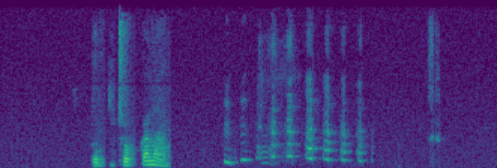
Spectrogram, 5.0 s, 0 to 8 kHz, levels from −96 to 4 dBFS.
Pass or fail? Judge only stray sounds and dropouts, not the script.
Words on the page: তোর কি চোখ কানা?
fail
